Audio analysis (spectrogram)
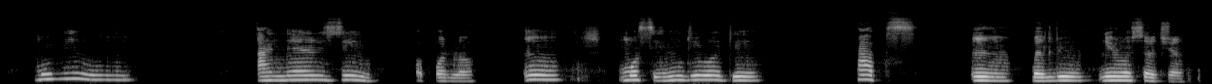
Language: Yoruba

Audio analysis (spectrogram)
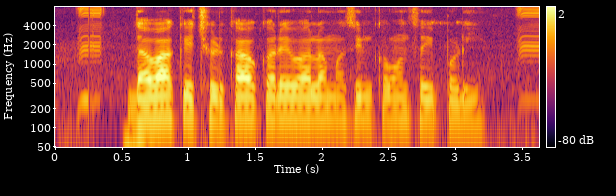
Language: Bhojpuri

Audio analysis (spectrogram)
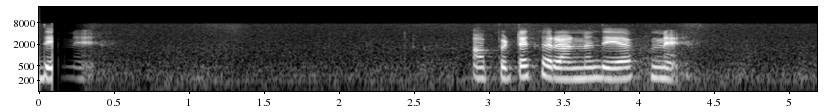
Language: Sinhala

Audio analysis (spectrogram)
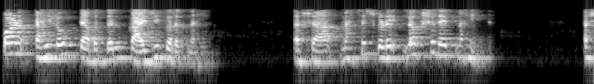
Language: Marathi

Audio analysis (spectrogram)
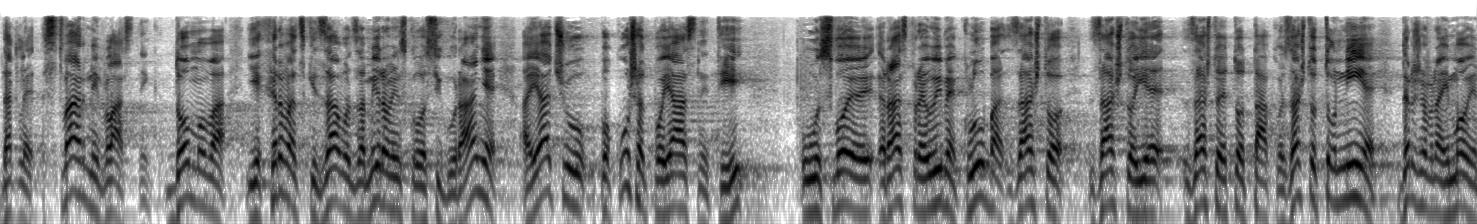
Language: Croatian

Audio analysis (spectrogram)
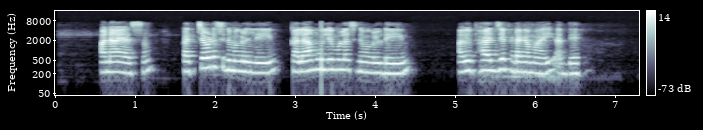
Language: Malayalam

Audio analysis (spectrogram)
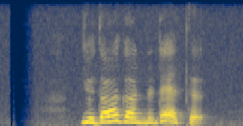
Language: Sinhala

